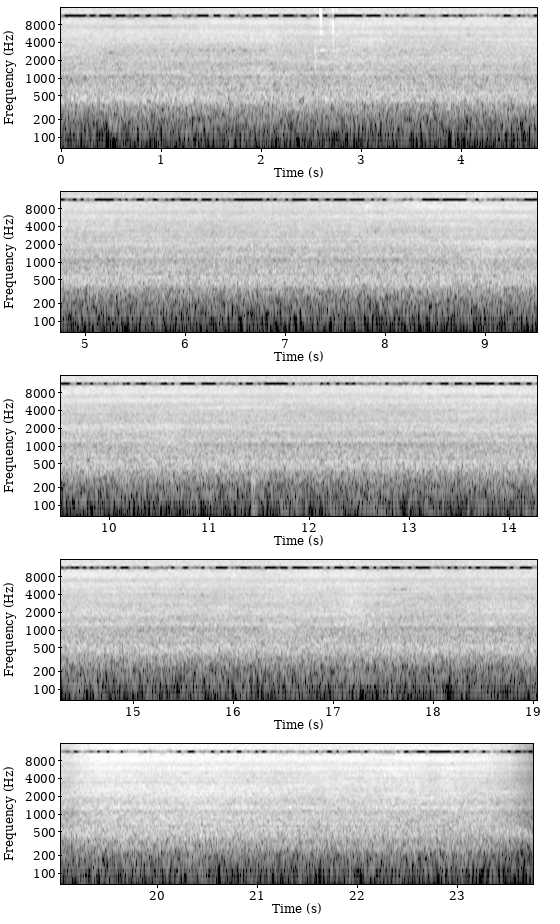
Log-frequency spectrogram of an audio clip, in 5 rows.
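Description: Hot air gun blowing steadily, a rushing air noise that gets a little louder about 19 seconds in and cuts off at the end. It is the kind of heat used to soften a phone display's adhesive.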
